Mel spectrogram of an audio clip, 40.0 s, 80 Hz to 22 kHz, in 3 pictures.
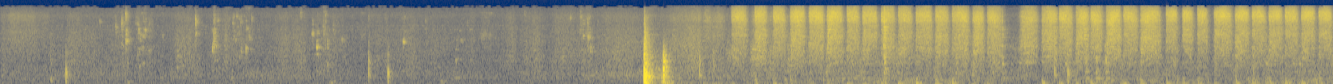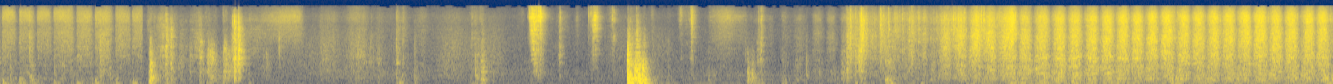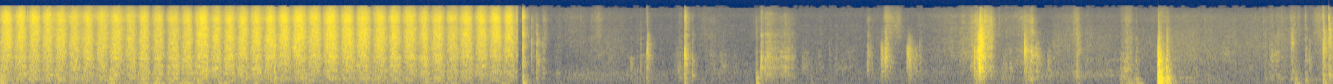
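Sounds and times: rubbing on paper: 7.2 - 14.8, 21.5 - 31.9.

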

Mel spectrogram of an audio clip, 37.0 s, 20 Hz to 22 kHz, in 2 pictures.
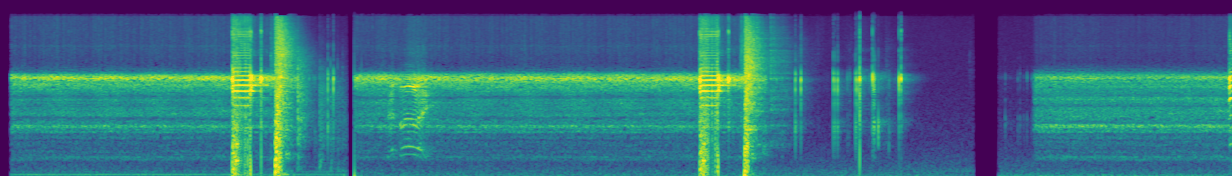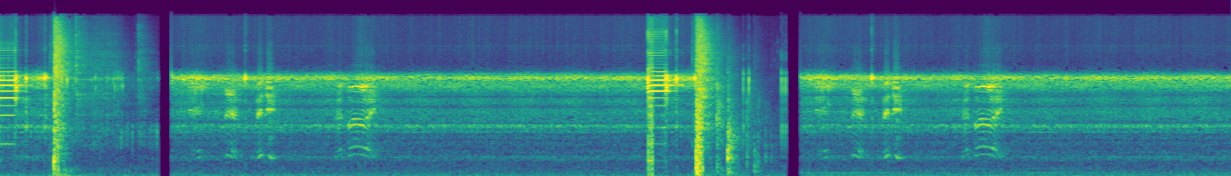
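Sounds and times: high electronic buzzer tone: 0.2 - 4.1, 10.4 - 11.1, 18.4 - 19.3, 27.8 - 28.9
steady high hiss: 0.2 - 4.7, 5.4 - 12.0, 15.5 - 29.0, 30.5 - 36.9
slingshot crack: 3.9 - 5.2, 11.0 - 12.1, 19.2 - 20.7, 28.8 - 29.9
shot hitting metal can with ring: 4.1 - 4.7, 11.2 - 11.8, 19.3 - 19.8, 28.9 - 29.5
sharp smack: 4.1 - 4.8, 11.2 - 11.6, 19.3 - 19.8, 28.9 - 29.7.

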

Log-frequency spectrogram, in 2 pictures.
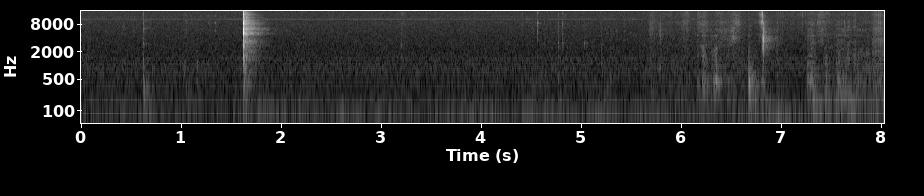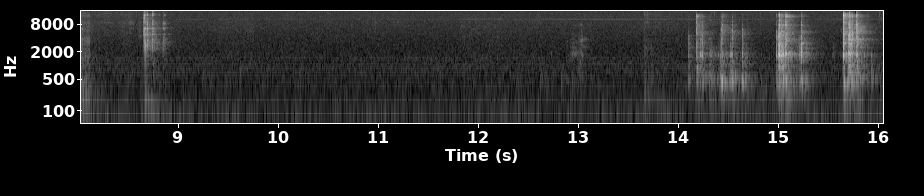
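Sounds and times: small metal clicks: 14.1 - 16.0.

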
